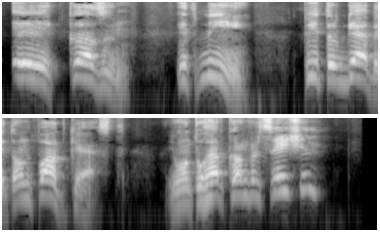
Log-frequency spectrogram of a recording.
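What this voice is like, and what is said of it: Put-on Russian accent. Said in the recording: “shoot him a quick Russian accent”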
